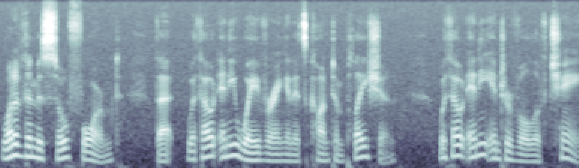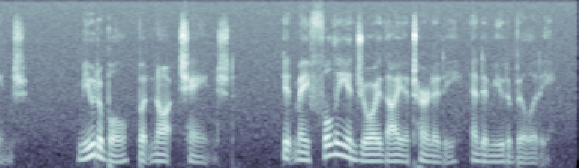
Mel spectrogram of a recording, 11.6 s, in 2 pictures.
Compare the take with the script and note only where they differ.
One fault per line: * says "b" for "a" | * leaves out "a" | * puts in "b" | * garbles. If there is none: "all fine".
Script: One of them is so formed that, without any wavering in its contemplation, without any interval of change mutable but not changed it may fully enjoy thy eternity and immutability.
all fine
